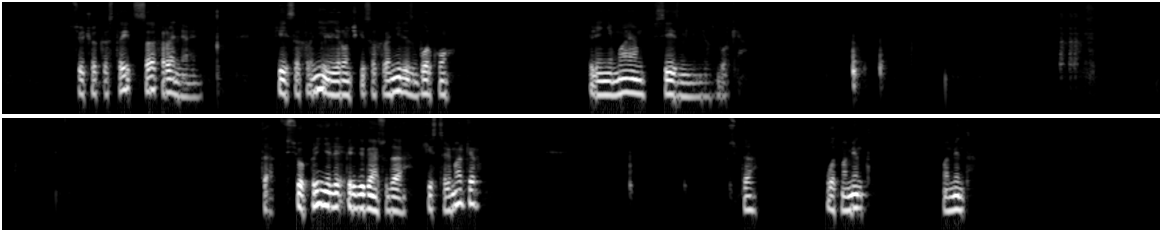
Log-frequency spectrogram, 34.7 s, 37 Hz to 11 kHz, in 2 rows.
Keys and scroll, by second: 2.3 super+s, 3.3 Return.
